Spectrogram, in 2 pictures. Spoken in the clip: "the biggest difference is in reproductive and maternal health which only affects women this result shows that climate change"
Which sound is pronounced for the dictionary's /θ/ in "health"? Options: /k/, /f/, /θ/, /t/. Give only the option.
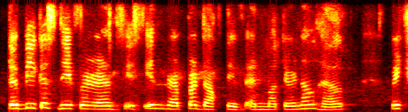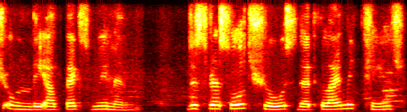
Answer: /t/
